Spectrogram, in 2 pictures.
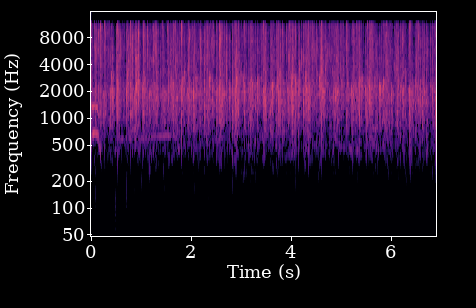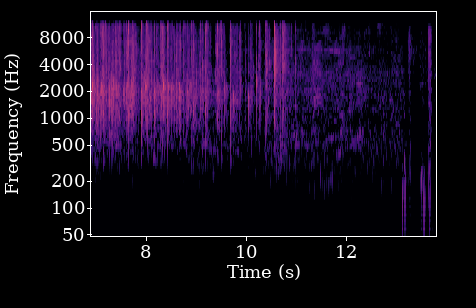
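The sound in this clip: Audience applause welcomes the moderator and guest onto the stage at a live special evening event. The clapping is dense and sustained for about eleven seconds, then thins and tapers off.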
